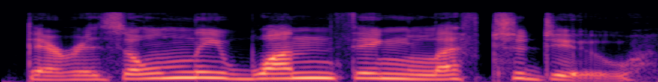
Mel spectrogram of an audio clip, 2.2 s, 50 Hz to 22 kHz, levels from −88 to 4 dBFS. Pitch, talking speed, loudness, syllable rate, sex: 220 Hz, 220 wpm, -17 LUFS, 5.6 syllables/s, female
